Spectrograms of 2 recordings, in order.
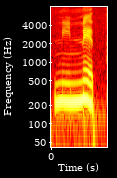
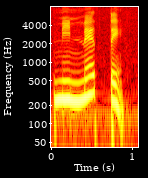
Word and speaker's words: Ninet: Pónganle, mi nombre se escribe como Ninel, pero con T, Ninet. Entonces es Ninete. Ninete.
